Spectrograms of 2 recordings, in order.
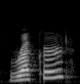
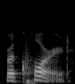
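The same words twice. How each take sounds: First: Record as REK-erd; stress on first syllable. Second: Record as rih-KORD; stress on second syllable. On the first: Teacher summing up the noun, record stressed on REK. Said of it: "The first syllable is stressed". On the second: Teacher summing up the verb, record stressed on KORD. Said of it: "it's a verb". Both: Shown as a demonstration.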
